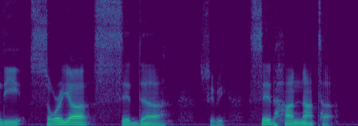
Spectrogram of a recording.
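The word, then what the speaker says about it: Siddhanta: sorya Sid excuse me Sid hanata I believe is how you pronounce that according to the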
